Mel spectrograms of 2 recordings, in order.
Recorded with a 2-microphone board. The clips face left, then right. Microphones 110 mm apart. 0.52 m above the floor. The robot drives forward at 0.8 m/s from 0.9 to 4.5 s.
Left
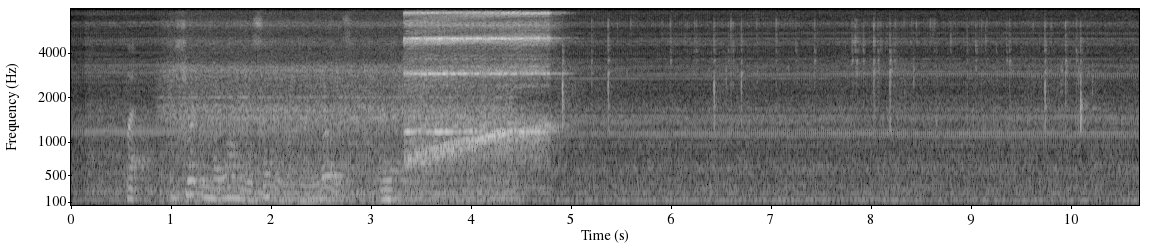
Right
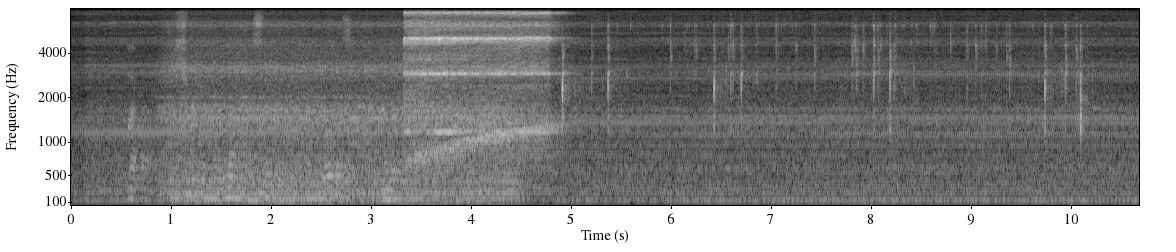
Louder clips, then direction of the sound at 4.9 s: Right 2 dB; 70° right (ahead or behind).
